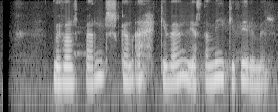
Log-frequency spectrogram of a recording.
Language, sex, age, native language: Icelandic, female, 15, Icelandic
